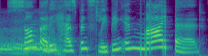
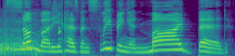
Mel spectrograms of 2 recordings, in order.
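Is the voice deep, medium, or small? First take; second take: medium; deep. First: It is said in a medium, grumbling voice. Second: It is said in a big, booming voice.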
